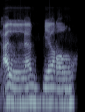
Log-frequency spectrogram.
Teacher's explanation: mim sukun ini ketika bertemu dengan ya maka dibaca jelas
